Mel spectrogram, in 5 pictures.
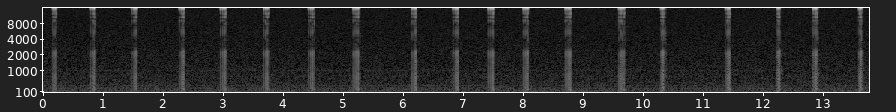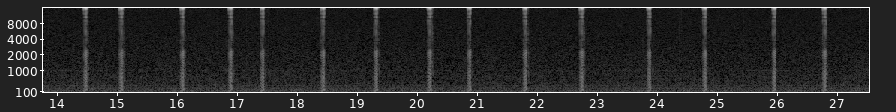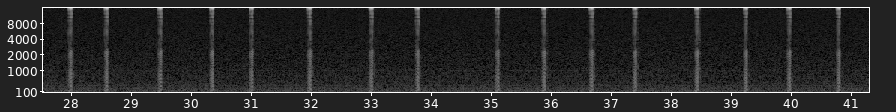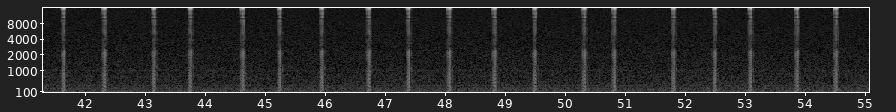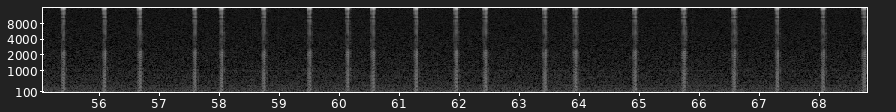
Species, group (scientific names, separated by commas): Phaneroptera nana, Orthoptera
